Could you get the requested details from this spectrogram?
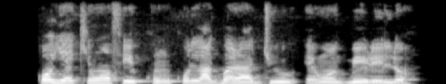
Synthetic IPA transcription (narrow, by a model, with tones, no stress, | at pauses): o˦jɛ˧ki˦w̃ɔ̃˦fi˧kũ˧ko˦la˦ɡ͡ba˦ɾa˧d͡ʒu˦ɛ˦˨w̃ɔ̃˧ɡ͡be˦˨ɾe˨˧lɔ˧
